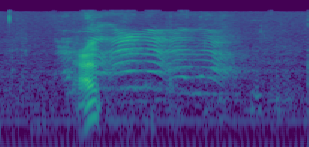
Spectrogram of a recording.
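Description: Children's high-pitched voices calling out "ana" ("me") for about a second, starting about half a second in: children volunteering.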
